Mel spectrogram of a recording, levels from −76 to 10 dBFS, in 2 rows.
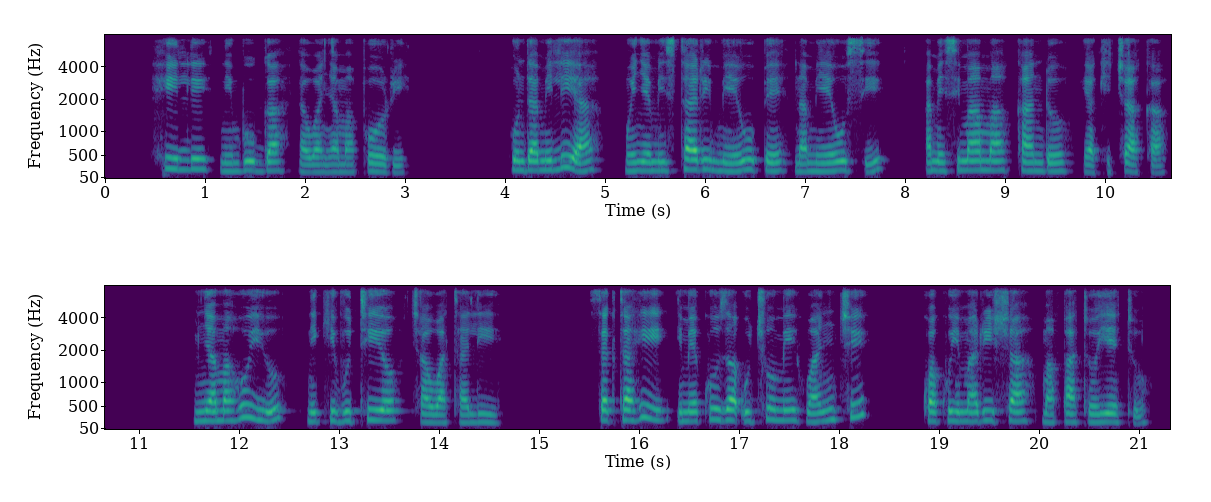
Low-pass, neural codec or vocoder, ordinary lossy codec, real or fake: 7.2 kHz; none; Opus, 32 kbps; real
